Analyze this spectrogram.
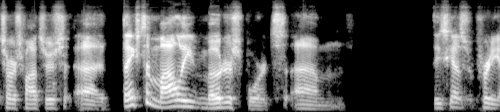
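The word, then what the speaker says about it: Mahle: And for those podcast listeners, Molly is spelled M-A-H-L-E.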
